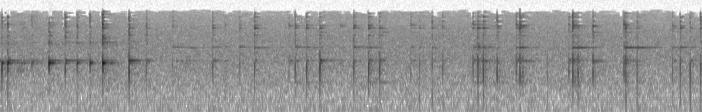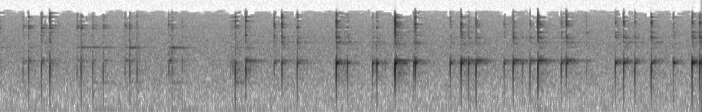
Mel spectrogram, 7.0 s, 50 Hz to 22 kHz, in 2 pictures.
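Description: A hollow, dark brown glass hard cider bottle, held in the hand, is tapped quickly with fingernails and fingertips. It gives a steady run of bright, short glassy clinks with a ringing tone near 2.6 kHz, each dying away almost at once. The taps sit over a faint, quiet background.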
